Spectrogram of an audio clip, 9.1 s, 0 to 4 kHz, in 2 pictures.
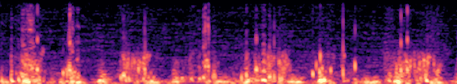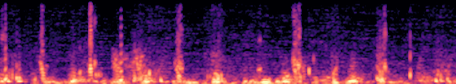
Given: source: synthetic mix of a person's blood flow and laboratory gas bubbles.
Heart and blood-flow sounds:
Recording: Doppler ultrasound of blood flow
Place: precordium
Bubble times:
0.00-0.05 s: bubbles
0.09-0.45 s: bubbles
0.59-0.80 s: bubbles
1.17-1.58 s: bubbles
1.88-1.95 s: bubbles
1.97-2.19 s: bubbles
2.32-2.91 s: bubbles
3.08-3.35 s: bubbles
3.40-3.48 s: bubbles
3.50-3.58 s: bubbles
3.83-4.42 s: bubbles
4.55-4.81 s: bubbles
4.95-5.04 s: bubbles
5.34-5.40 s: bubbles
5.43-5.65 s: bubbles
5.68-6.09 s: bubbles
6.15-6.25 s: bubbles
6.30-6.41 s: bubbles
6.61-6.83 s: bubbles
7.13-7.19 s: bubbles
7.49-7.74 s: bubbles
7.87-7.96 s: bubbles
8.30-8.46 s: bubbles
8.64-8.68 s: bubbles
8.89-9.09 s: bubbles
From the record:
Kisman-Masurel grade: 242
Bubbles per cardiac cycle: several, 3 to 8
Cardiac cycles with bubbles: 100%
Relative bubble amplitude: moderate (0.250 to 0.450)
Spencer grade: 3 (all of the cardiac periods contain showers or single bubble signals, but not dominating or overriding the cardiac motion signals)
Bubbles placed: anywhere in the cardiac cycle

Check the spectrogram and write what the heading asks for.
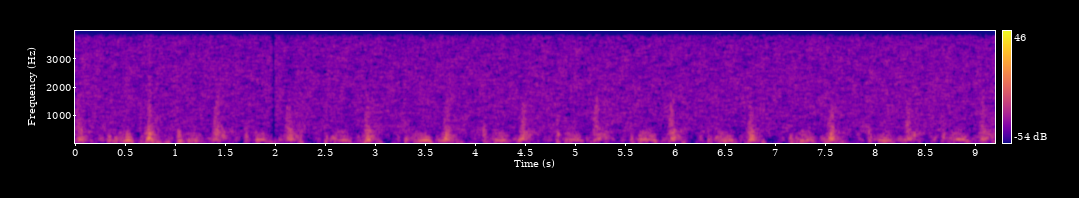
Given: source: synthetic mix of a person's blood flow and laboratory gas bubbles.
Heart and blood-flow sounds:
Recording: Doppler ultrasound of blood flow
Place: precordium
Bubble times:
no bubbles
From the record:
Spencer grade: 0 (complete lack of bubble signals)

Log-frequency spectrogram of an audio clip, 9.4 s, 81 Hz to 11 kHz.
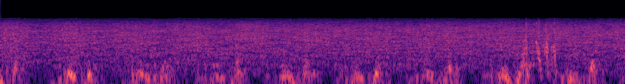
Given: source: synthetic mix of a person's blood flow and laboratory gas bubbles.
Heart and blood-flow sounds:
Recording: Doppler ultrasound of blood flow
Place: precordium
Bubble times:
7.83-7.97 s: bubbles
8.01-8.38 s: bubbles
From the record:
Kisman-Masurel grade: 213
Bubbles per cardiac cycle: several, 3 to 8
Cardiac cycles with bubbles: 1 to 10%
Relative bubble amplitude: loud (0.450 to 0.775)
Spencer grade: 1 (occasional bubble signal discernible with the cardiac motion signal, with majority of cardiac periods free of bubbles)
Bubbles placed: anywhere in the cardiac cycle

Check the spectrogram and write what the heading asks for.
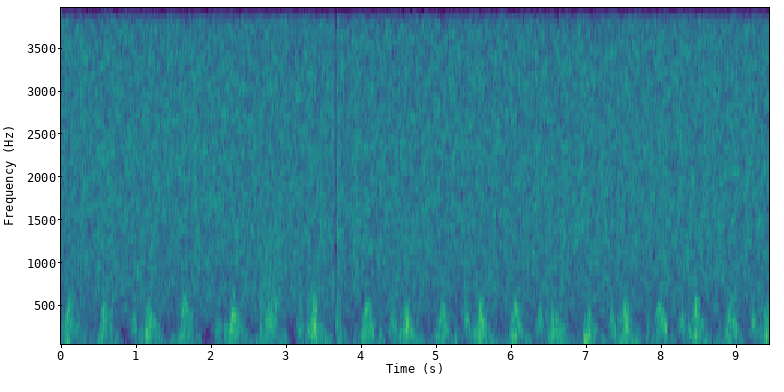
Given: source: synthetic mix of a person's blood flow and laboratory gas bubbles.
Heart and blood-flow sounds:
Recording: Doppler ultrasound of blood flow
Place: precordium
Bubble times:
2.62-2.93 s: bubbles
From the record:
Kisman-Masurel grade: 111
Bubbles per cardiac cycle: 1 to 2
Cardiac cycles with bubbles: 1 to 10%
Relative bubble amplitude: barely perceptible (0.100 to 0.250)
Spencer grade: 1 (occasional bubble signal discernible with the cardiac motion signal, with majority of cardiac periods free of bubbles)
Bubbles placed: only in the low amplitude regions of the cardiac cycle

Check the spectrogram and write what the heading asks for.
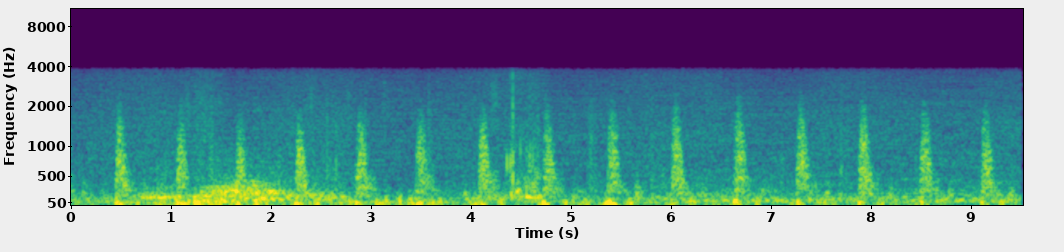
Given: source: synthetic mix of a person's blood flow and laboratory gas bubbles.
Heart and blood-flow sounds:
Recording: Doppler ultrasound of blood flow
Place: subclavian vein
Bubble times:
4.36-4.75 s: bubbles
From the record:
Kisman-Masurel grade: 111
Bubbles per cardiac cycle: 1 to 2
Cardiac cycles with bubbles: 1 to 10%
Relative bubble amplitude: barely perceptible (0.100 to 0.250)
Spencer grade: 1 (occasional bubble signal discernible with the cardiac motion signal, with majority of cardiac periods free of bubbles)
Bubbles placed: anywhere in the cardiac cycle

